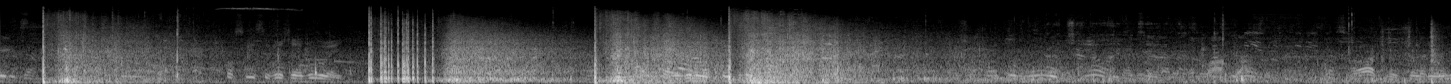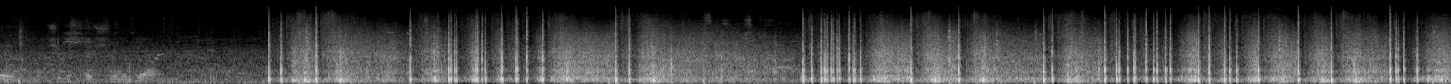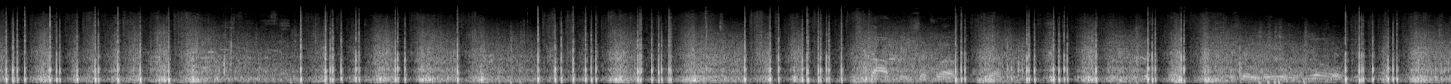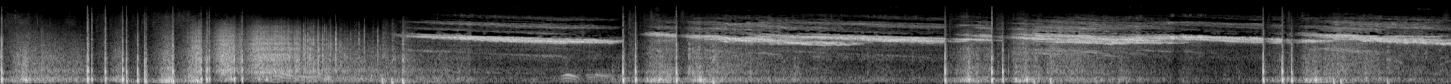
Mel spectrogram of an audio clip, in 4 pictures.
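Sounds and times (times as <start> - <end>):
fireworks crackling bangs: 0.0 - 58.0
fireworks whistles falling in pitch: 44.4 - 58.0.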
